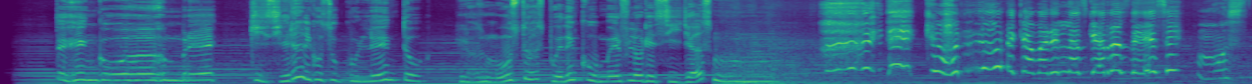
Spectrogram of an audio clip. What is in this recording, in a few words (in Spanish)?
ANIMACION PERSONAJES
